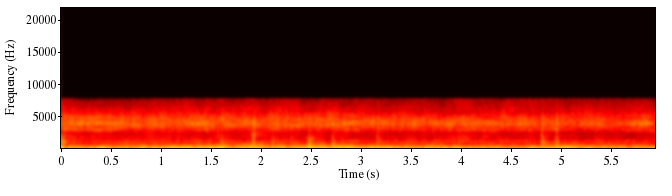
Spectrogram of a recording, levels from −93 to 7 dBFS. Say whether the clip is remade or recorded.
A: remade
